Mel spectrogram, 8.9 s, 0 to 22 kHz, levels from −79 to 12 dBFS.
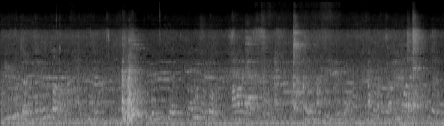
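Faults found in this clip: No faults found; audio path nominal across the full clip, nothing to escalate.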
